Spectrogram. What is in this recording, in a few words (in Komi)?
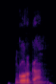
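"гурган", Komi, male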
